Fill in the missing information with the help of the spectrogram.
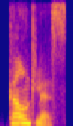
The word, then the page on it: countless: Indian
